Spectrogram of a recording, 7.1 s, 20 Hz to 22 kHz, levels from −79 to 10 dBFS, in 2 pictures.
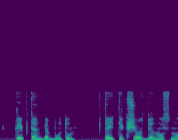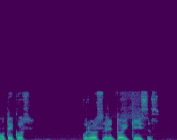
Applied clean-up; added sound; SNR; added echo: none; none; none; none.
